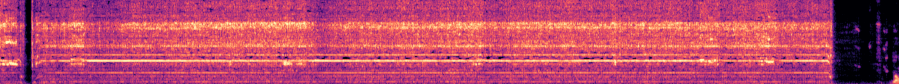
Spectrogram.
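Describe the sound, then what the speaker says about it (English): A loud, steady high-pitched whine of a power drill boring a hole while making a tow hook, running continuously for several seconds, cutting off abruptly near the end. "You don't want to force your drill bit. Let it do the work."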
